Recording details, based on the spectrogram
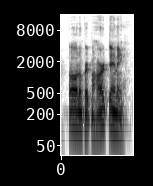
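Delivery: pleading, put-on Irish accent. Discussing player picks with a co-speaker, pleading about Danny, in an Irish accent. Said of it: "Was that an Irish accent?".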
